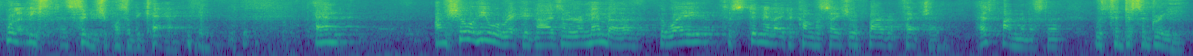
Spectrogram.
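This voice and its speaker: A man's voice: on the high side, lively intonation, normal speed, a bit bright. Nz guy telling dry funny stories in parliament, roomy hall, lots of noise. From New Zealand. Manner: wry, storytelling, dry humour. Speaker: member of parliament. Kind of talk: anecdotal speech in a debating chamber. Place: large parliamentary chamber. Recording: echoey noisy chamber recording.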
